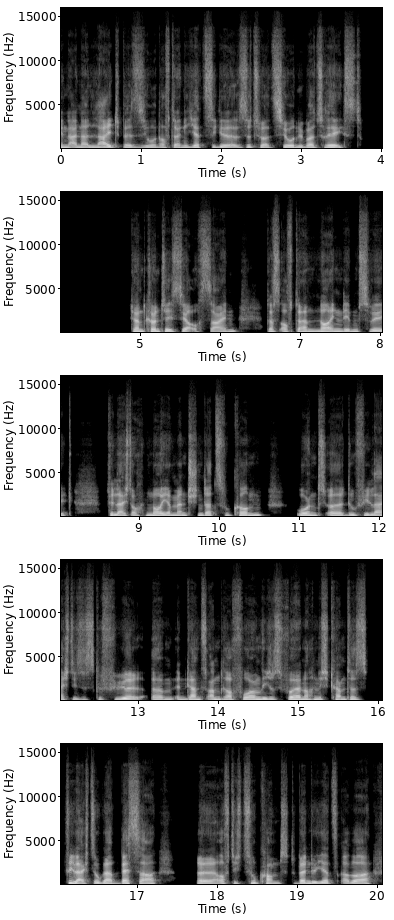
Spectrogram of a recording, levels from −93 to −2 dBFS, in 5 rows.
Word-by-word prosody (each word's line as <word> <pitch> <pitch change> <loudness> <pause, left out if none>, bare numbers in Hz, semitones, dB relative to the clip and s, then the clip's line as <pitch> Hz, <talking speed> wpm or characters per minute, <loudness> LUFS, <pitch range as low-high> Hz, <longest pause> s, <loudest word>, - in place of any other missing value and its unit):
in 160 0 +1
einer 145 -2 0
Light-Version 135 -4 -1
auf 120 0 -4
deine 135 0 -1
jetzige 145 +1 0
Situation 140 +1 -1
überträgst 140 +1 -1 1.1
dann 130 +1 +4
könnte 160 +6 +2
es 165 - -4
ja - - +1
auch 130 - -9
sein, 155 +10 -3 0.4
dass 150 -6 -2
auf 150 -3 -3
deinem 130 -4 +2
neuen 160 +3 +4
Lebensweg 175 -1 -1 0.4
vielleicht 145 -1 +1
auch 120 -3 -5
neue 145 +2 +4
Menschen 160 +2 0
dazu 155 -1 -2
kommen 185 +9 +1 0.4
und, 155 0 +1
äh, 150 -2 +1
du 145 +1 -2
vielleicht 145 -1 -1
dieses 140 -4 -7
Gefühl, 160 +2 -1
ähm, 140 0 -2
in 130 -1 -3
ganz 140 +6 0
anderer 155 -4 0
Form, 150 +6 +1
wie 160 - +3
du 145 - -1
es 130 - -4
vorher 150 0 +3
noch 140 -4 0
nicht 140 -4 -1
kanntest 165 +5 -2 0.2
vielleicht 200 -11 +4
sogar 150 -5 +3
besser, 160 +3 +2 0.5
äh, 155 -2 +3
auf 155 0 -2
dich 150 -6 -6
zukommt. 140 - -2
Wenn 165 +2 +4
du 165 - +3
jetzt 160 -1 -1
aber 150 -3 +1
150 Hz, 160 wpm, -24 LUFS, 140-160 Hz, 1.1 s, dann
